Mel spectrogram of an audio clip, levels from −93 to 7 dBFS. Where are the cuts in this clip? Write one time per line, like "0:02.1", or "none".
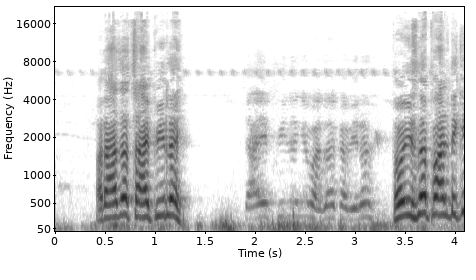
none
